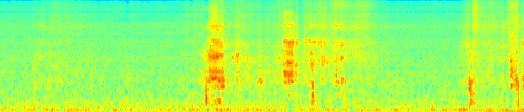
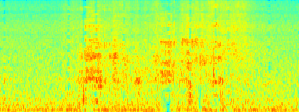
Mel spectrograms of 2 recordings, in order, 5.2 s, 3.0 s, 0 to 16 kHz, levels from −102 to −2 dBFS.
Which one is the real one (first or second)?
second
